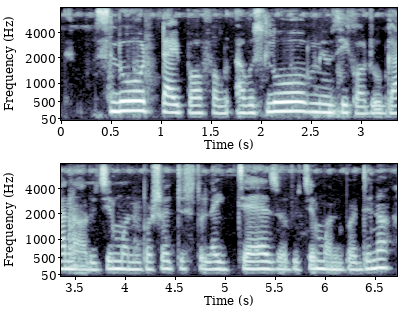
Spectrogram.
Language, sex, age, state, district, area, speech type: Nepali, female, 18-30, West Bengal, Kalimpong, rural, spontaneous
